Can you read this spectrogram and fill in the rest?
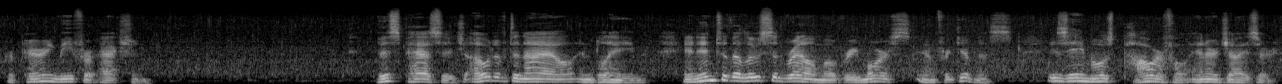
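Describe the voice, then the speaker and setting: A man's voice: mid-range voice, animated, fairly bright tone, slight background noise, rough recording. Man reading meditation over trickling water. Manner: measured, deliberate phrasing with pauses and repetition. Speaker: guided meditation reader, author. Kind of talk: scripted guided meditation, poetic spoken essay.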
